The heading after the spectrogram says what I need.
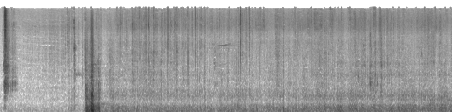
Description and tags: This is the whoosh of a fire being lit.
